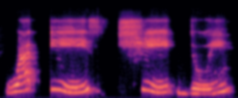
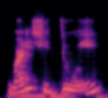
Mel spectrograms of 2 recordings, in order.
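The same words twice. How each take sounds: First: Very slow, drawn-out classroom question; word by word, drawn long with clear gaps; slow modelled question. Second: Moderately slow, connected classroom question; careful but flowing repeat; question repeated more fluently. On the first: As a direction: stretch out each word for learners. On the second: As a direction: run the words together, still measured. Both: Shown as a demonstration.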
